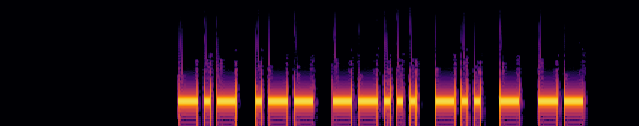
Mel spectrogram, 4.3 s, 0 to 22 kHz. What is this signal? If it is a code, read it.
Morse code, heard as a keyed tone, about 28 wpm, 700 Hz. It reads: KW7DTM
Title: USA Call Signs 28wpm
